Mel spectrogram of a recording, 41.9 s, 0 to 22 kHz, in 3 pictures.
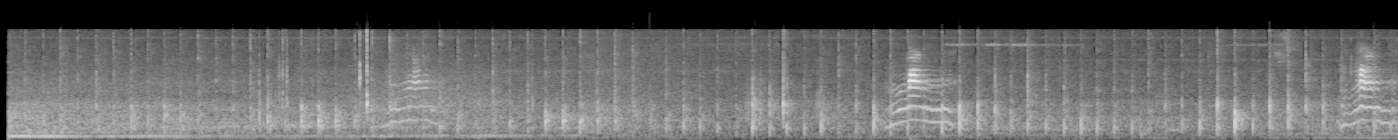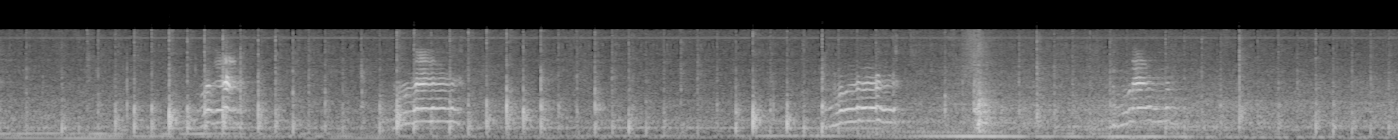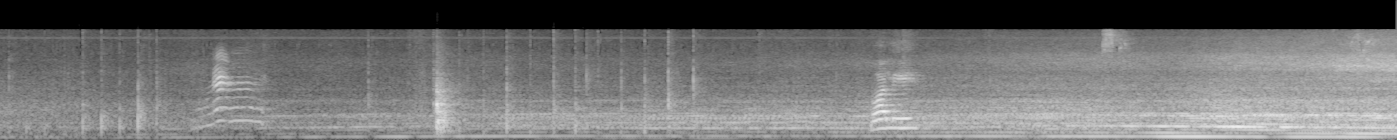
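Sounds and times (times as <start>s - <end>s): cat meowing: 3.7s - 4.6s, 8.8s - 9.8s, 13.4s - 14.1s, 16.0s - 16.6s, 17.9s - 18.8s, 22.2s - 23.1s, 25.0s - 25.9s, 29.9s - 30.7s.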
